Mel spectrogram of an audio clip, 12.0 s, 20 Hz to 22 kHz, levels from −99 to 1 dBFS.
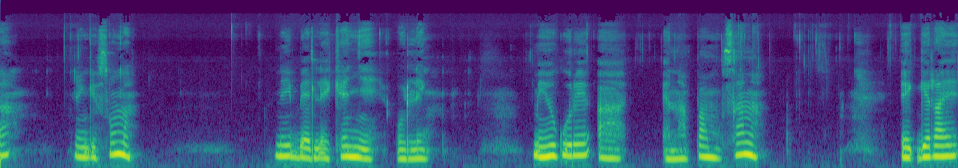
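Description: A speech recording with nothing technically wrong in it. No fault can be heard at any point in the audio.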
